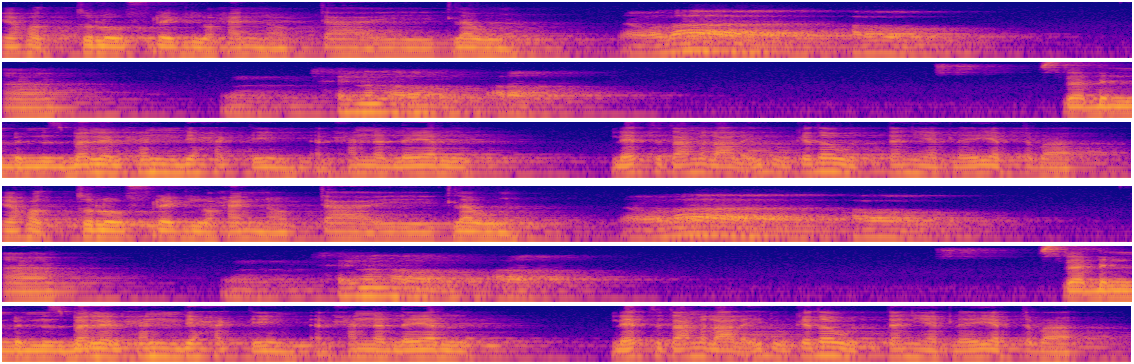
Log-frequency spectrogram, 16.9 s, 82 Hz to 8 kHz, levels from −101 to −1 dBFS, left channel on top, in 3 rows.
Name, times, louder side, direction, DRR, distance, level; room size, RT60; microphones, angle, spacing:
voice 1, 0.0-2.7 5.7-6.0 10.9-13.7 14.4-16.7, right 2 dB, 30° right, 7 dB, 1.7 m, -28 dB
voice 2, 3.1-4.6 6.7-8.3, left 1 dB, 80° left, 0 dB, 6.2 m, -29 dB
28.0 x 25.0 x 8.2 m, 1.1 s
head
